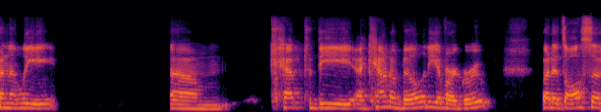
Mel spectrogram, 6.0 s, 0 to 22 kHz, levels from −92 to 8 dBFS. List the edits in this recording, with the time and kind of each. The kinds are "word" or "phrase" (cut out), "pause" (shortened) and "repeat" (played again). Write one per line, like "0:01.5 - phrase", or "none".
none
